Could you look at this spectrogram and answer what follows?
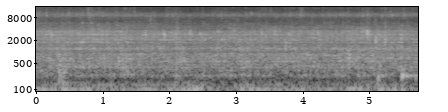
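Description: Water pours into a pan of fried vegetables, producing a steady rushing, hissing wash of sound that stays even from start to finish.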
